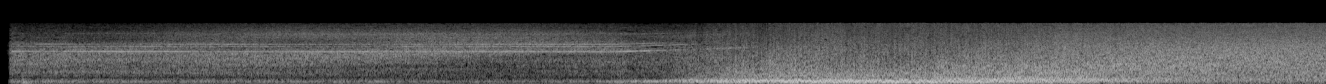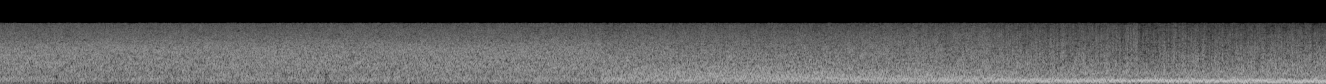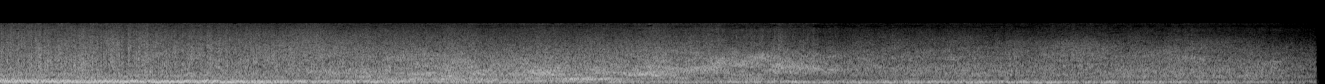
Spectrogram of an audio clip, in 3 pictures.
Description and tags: Afterburner sound
This is a USAF F-4 Phantom fighter from taxi, to engine run-up and then full afterburner takeoff.
afterburner, aircraft, engine, f-4, f4, fighter, jet, phantom, takeoff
